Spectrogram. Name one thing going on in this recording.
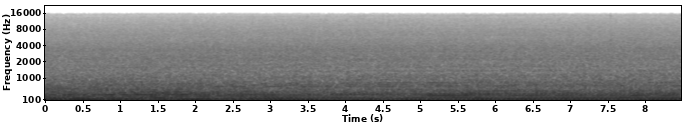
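A single-engine piston airplane engine runs, heard from the cockpit.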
